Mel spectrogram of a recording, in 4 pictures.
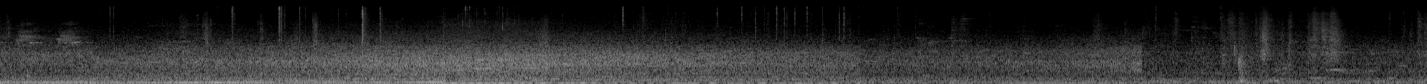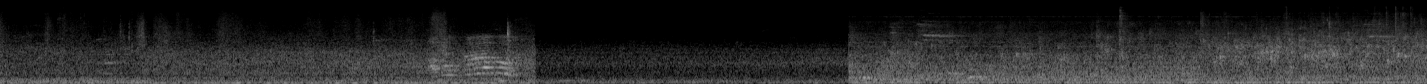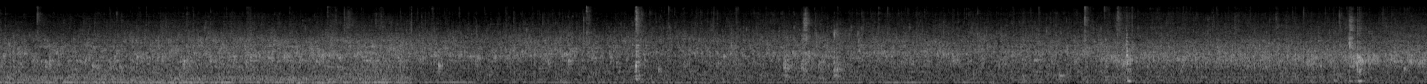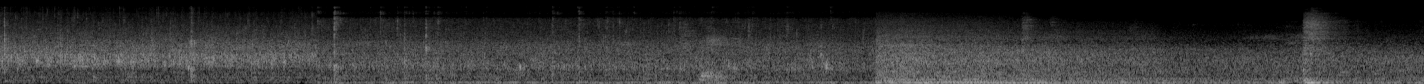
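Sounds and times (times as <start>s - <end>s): street traffic rumble: 0.0s - 57.0s
oil popping and crackling: 0.7s - 10.1s, 22.9s - 52.2s
chicken sizzling in hot oil: 25.5s - 52.3s.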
